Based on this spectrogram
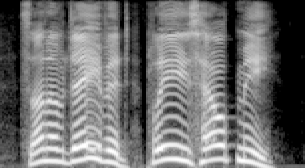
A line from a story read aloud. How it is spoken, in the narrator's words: he began shouting even louder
